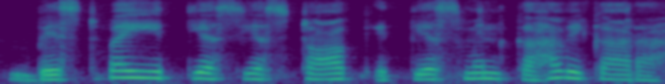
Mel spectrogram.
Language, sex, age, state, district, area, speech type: Sanskrit, female, 45-60, Karnataka, Bangalore Urban, urban, read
